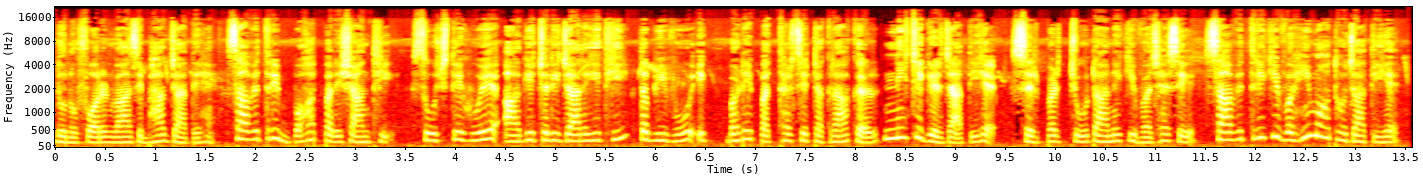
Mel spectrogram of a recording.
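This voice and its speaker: A woman's voice: fairly low pitch, expressive, a little slow, few pauses. A woman reading scripted narration for a cartoon story.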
